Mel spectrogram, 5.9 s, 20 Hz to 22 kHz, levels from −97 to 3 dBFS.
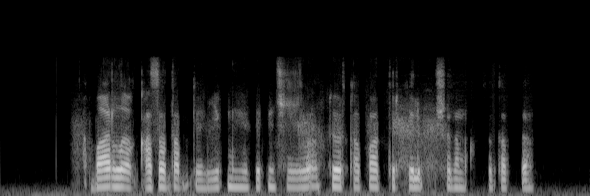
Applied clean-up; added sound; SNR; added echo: neural diffusion model UNIVERSE++.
